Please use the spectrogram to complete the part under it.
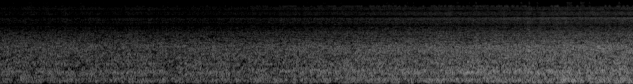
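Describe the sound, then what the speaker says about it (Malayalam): Aruvikuzhy waterfall in Kottayam roars as a steady, dense broadband wash of falling water, continuous and unbroken throughout, swelling slightly louder toward the end with no voices. "അരുവിക്കുഴി വെള്ളച്ചാട്ടം"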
